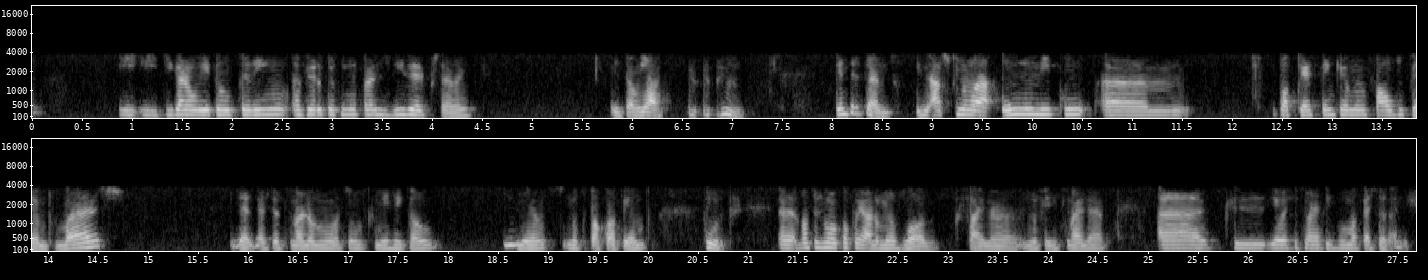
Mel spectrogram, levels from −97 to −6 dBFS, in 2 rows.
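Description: From start to end, the speech carries tandem speech coding. It sounds like three low-rate mobile coders in a row, likely AMR-NB, with decoding between them. Each pass degrades the last. Nothing reaches above 3.5 kHz. The speech sounds muffled, rough and warbly.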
